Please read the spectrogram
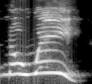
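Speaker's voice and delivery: high-pitched mock disbelief; disbelieving. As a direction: exclaim it way up high, stunned. Retold disbelief at hearing "German accent.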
